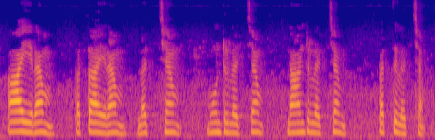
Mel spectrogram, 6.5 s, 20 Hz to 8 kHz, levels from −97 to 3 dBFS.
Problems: constant background noise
